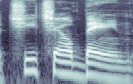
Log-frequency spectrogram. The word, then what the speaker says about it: qi qiao ban: Chi Chao Bin. Yeah, Qi Qiao Bane is the correct pronunciation according to Google at the very least.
